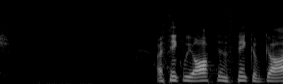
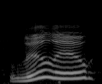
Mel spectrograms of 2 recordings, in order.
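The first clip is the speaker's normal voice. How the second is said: put-on raised, higher call to a child; firmer call; 9 semitones higher, 5 dB louder than usual. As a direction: call after a daughter who is ignoring you. Second call to daughter walking away.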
